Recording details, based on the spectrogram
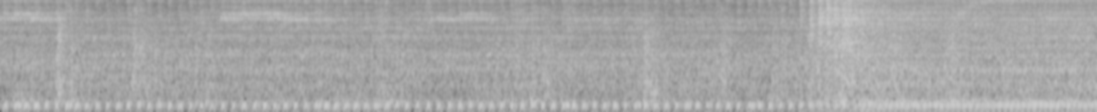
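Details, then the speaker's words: MTD riding tractor with a swapped-in known-running engine, jump-started: rough running at first that evens out later, with rapid chatter about three per second from a stuck idler pulley underneath. Stuck idler pulley chatter. "okay it didn't start off very good I was having some bad thoughts but it gradually got better there's definitely a stuck idler under there you can hear it chattering"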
